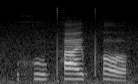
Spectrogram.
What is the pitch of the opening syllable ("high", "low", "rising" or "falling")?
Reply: high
